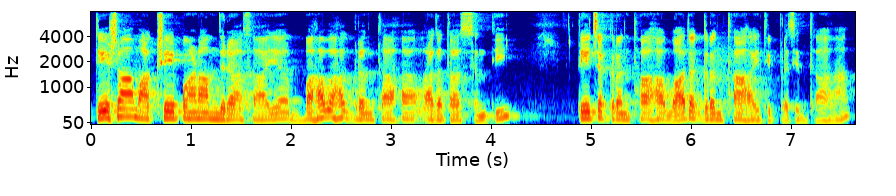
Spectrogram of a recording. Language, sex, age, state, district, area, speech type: Sanskrit, male, 45-60, Karnataka, Uttara Kannada, urban, spontaneous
